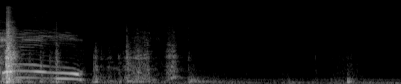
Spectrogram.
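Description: A plastic wrestling action figure slammed onto a toy wrestling ring's mat with one sharp clack, while a voice gives a long call falling in pitch. A few light plastic clicks follow as the figures are handled, then only faint room tone.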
